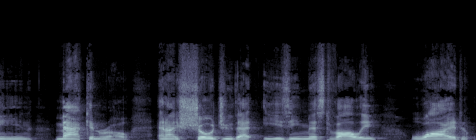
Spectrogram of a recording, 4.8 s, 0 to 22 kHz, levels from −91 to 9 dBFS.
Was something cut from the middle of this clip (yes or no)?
no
